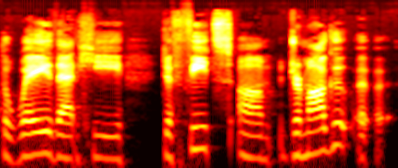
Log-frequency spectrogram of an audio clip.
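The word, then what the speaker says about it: Dormammu: that he defeats Dermagu, how do you pronounce that? The big creature? Is it? Yeah. Yeah, that one. Yeah, Jermagu. I'm getting it wrong, and people are yelling at me for being a filthy casual.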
